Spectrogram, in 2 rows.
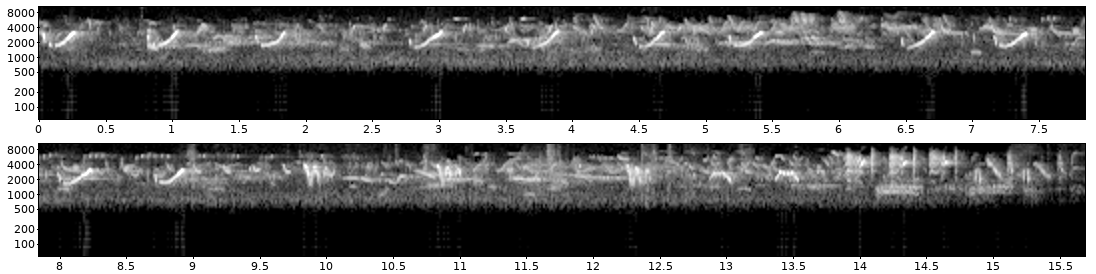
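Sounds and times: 
marsh warbler song with whistled slurs, chatters and buzzy phrases: 0:00.0 - 0:15.6.

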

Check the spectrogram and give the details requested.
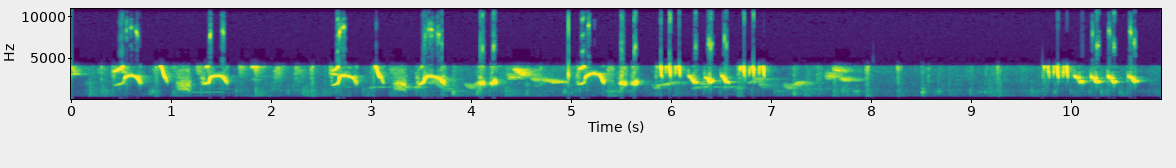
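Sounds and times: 
Greater green leafbird song of looping arched whistles: 0:00.0 - 0:08.0, 0:09.7 - 0:10.8.

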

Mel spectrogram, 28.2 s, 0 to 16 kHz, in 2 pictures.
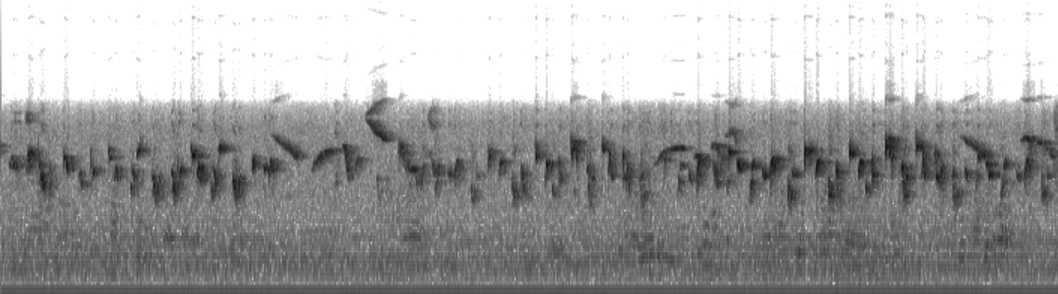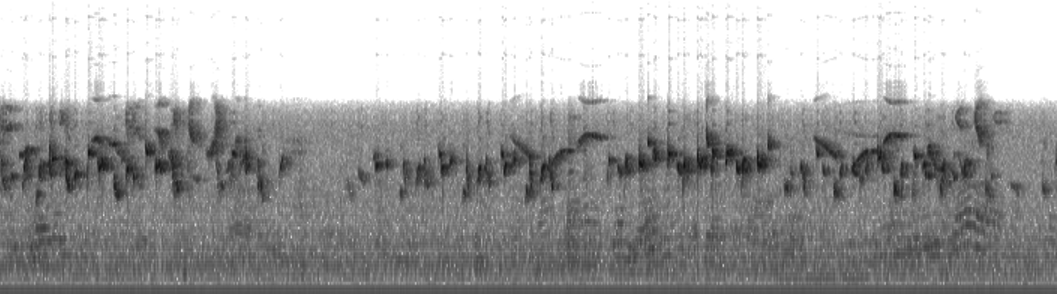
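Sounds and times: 
yellow-vented bulbul chattering song: 0:00.0 - 0:28.1.

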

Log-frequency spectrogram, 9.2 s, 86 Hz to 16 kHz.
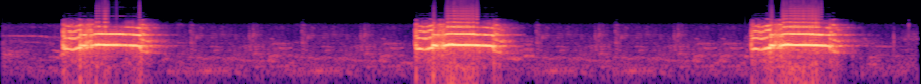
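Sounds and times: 
bekisar junglefowl hybrid crowing: 0:00.0 - 0:01.8, 0:04.2 - 0:05.2, 0:07.5 - 0:08.6.

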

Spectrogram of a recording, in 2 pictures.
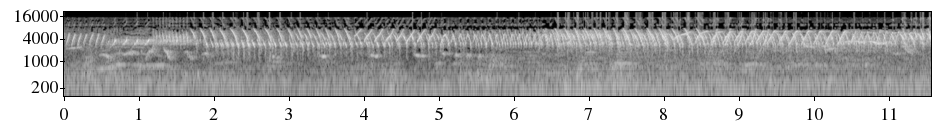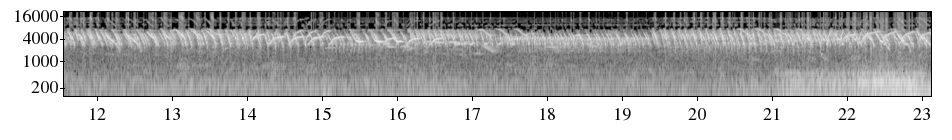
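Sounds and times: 
domestic canary singing with trills, buzzy rolls and sweeping chirps: 0:00.0 - 0:23.1.

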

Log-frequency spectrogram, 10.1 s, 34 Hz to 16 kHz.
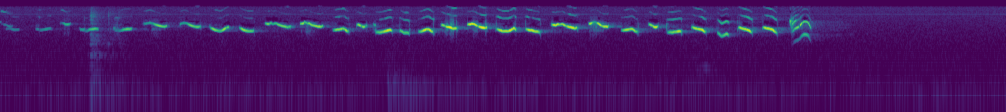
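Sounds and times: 
piolet bird singing quick repeated wavering whistles: 0:00.0 - 0:08.3.

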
